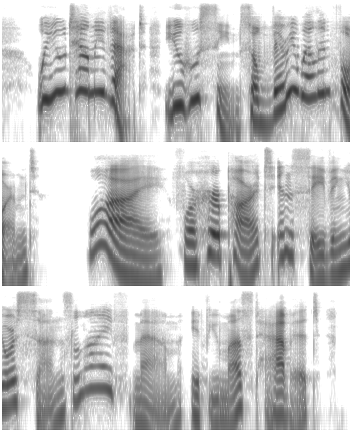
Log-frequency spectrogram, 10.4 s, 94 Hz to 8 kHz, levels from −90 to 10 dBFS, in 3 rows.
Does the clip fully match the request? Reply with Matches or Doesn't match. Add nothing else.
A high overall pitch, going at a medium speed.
Matches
